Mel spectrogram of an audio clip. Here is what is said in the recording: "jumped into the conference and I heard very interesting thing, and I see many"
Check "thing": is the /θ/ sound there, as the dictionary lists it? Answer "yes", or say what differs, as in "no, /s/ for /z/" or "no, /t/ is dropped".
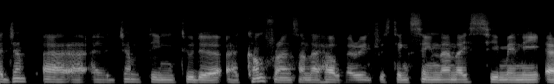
no, /s/ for /θ/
